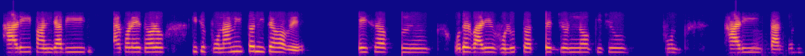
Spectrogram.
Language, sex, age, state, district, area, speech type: Bengali, male, 30-45, West Bengal, Howrah, urban, conversation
